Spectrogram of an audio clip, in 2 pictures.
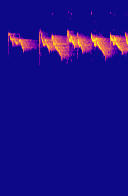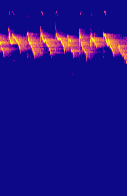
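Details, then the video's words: Buxtoni white-eye delivering continuous 'tembakan' shots: a steady series of high, sharp chirps, each sliding down in pitch, repeated roughly every half second without a break, in clean quiet surroundings. "Burung Pleci Buxtoni Gacor Konslet Full Tembakan Ngalas Ngotot Fighter"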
